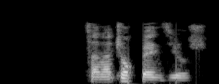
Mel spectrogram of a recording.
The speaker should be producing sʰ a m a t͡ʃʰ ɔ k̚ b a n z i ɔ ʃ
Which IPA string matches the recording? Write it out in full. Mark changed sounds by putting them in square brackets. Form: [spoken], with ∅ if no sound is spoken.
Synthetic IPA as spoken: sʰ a [n] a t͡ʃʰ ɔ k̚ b [ɛ] n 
